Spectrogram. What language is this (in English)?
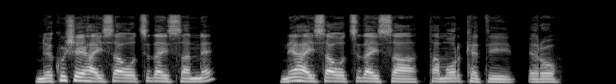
Gofa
